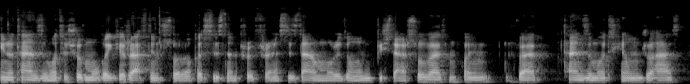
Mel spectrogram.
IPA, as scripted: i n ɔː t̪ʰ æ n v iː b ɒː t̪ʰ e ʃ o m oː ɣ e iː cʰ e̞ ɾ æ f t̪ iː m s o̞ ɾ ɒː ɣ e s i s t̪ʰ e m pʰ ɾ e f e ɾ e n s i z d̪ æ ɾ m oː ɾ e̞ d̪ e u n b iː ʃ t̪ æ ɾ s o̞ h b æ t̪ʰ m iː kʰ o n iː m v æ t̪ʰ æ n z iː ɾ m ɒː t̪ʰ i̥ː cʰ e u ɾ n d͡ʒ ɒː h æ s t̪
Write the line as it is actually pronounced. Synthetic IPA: i n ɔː t̪ʰ æ n z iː m ɒː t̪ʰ e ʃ o m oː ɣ e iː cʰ e̞ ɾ æ f t̪ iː m s o̞ ɾ ɒː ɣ e s i s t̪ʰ e m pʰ ɾ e f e ɾ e n s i z d̪ æ ɾ m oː ɾ e̞ d̪ e u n b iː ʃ t̪ æ ɾ s o̞ h b æ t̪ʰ m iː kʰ o n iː m v æ t̪ʰ æ n z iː m ɒː t̪ʰ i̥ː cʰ e u n d͡ʒ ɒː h æ s t̪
